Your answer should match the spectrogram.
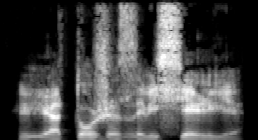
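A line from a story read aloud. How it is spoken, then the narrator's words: Growling giant voice. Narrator (Russian): прорычал циклоп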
